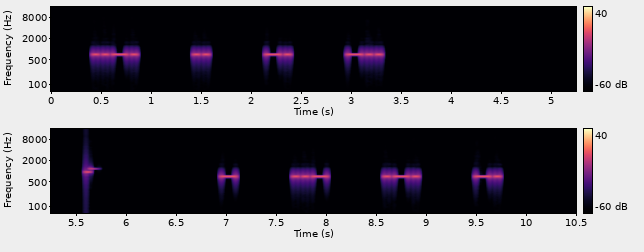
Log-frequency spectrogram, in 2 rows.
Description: Morse code, heard as a keyed tone, about 25 wpm, spaced as for 12 wpm, 700 Hz. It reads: FIND TURN
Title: 4x Character Spacing - Top 300 Words - 25wpm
